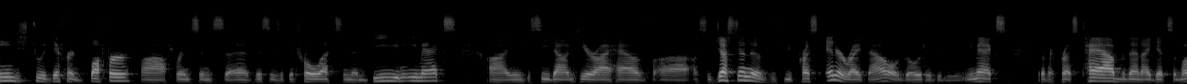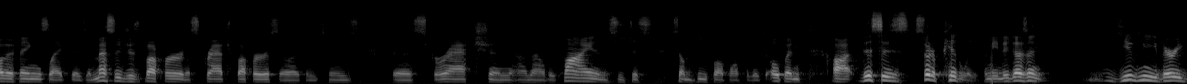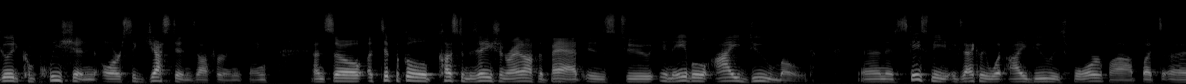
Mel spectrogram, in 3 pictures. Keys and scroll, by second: 2.0 ctrl+x, 14.5-17.0 typing.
